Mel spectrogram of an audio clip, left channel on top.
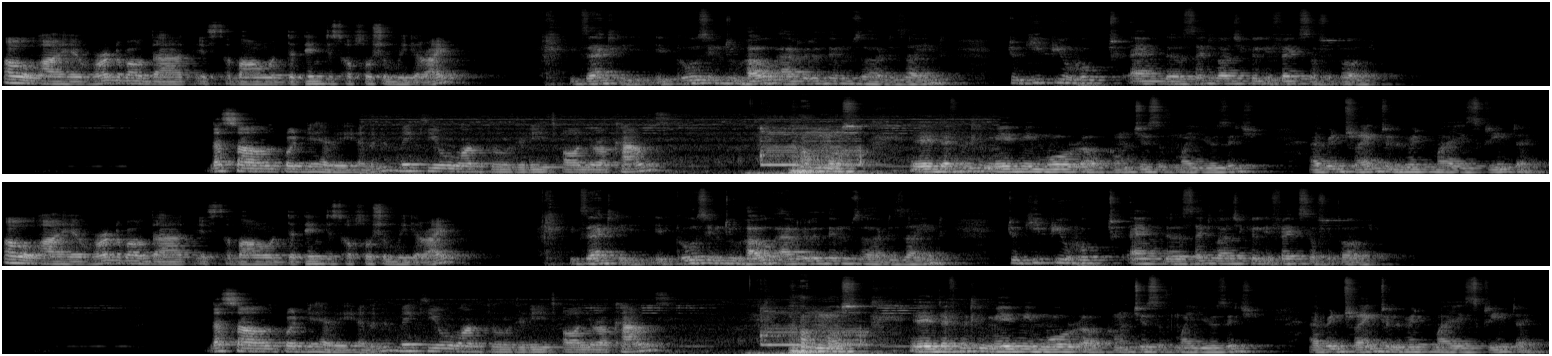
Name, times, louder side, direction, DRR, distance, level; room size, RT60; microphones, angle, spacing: voice 1, 0.0-4.5 17.6-22.2, equal, 5° left, 4 dB, 0.7 m, -31 dB
voice 2, 5.4-13.6 16.4-16.5 21.9-22.0 22.3-22.5 22.9-30.8, right 1 dB, 75° right, -2 dB, 3.4 m, -31 dB
Telephone, 19.0-25.4, left 2 dB, 80° left, 1.0 m, -39 dB
12.0 x 5.8 x 3.3 m, 0.82 s
head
